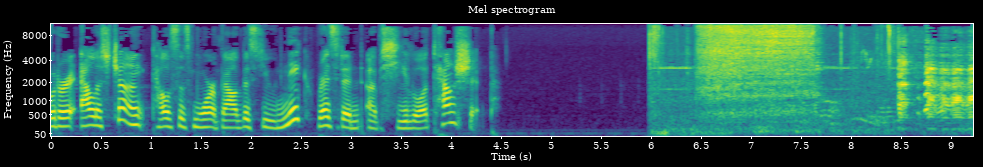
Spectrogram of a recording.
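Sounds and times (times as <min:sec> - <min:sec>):
speech: 0:00.0 - 0:04.5
goose warning call in Guangxing village, Xiluo Township, western Taiwan: 0:06.5 - 0:09.2.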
